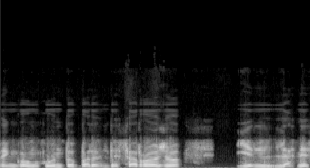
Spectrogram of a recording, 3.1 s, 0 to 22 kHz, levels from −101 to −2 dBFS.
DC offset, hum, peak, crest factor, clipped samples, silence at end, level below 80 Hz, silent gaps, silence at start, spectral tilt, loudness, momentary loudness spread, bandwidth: under 0.1%; none; -8 dBFS; 16 dB; under 0.1%; 0 s; -54 dBFS; none; 0 s; -5.5 dB/octave; -22 LUFS; 10 LU; 8 kHz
